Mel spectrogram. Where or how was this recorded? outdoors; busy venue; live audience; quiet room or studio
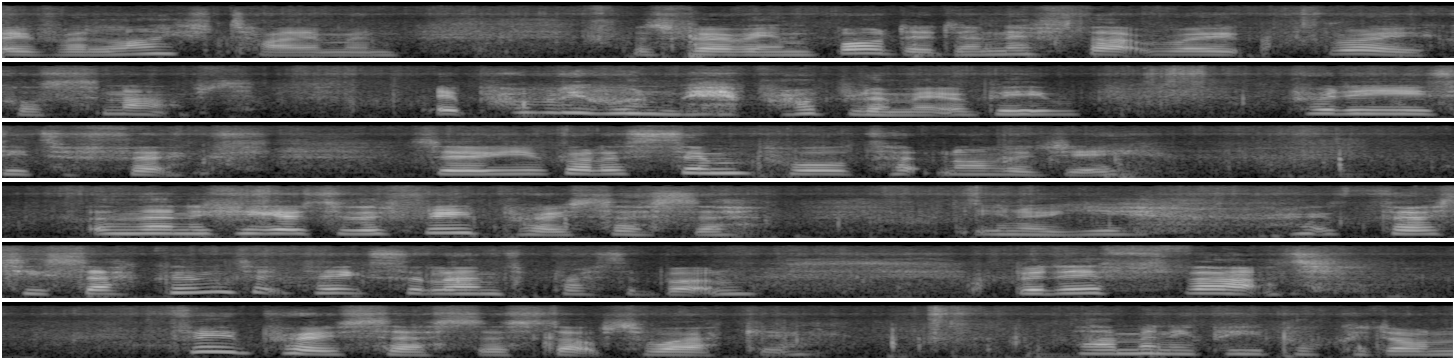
outdoors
